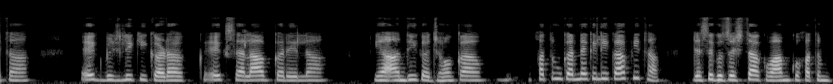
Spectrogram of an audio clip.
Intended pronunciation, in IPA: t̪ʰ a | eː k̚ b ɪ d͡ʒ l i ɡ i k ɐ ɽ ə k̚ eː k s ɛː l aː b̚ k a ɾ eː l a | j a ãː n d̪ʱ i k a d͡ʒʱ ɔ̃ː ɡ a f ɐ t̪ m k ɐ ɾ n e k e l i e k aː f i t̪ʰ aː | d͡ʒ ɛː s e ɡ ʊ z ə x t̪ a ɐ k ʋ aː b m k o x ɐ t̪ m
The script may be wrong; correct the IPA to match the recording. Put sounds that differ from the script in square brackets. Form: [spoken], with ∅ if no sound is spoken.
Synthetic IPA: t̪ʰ a | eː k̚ b ɪ d͡ʒ l i [k] i k ɐ ɽ ə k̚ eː k s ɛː l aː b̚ k a ɾ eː l a | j a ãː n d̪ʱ i k a d͡ʒʱ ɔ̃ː [k] a [x] ɐ t̪ m k ɐ ɾ n e k e l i e k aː f i t̪ʰ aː | d͡ʒ ɛː s e ɡ ʊ z ə [ʃ] t̪ a ɐ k ʋ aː [∅] m k o x ɐ t̪ m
